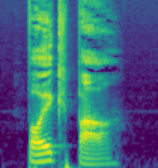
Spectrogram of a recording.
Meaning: inflectable (of a word, capable of being inflected)
- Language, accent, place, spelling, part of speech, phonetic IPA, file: German, Germany, Berlin, beugbar, adjective, [ˈbɔɪ̯kbaːɐ̯], De-beugbar.ogg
